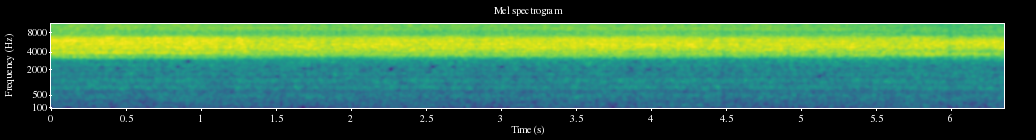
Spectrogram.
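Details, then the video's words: Cicada song heard as a constant, piercing, high electric-like hiss, uniform and uninterrupted throughout. "매미 소리"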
